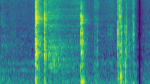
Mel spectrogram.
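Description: A few sharp clicks and knocks: the loudest about half a second in, another just after one second, and a quick pair near the end.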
